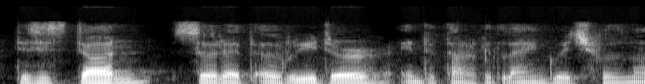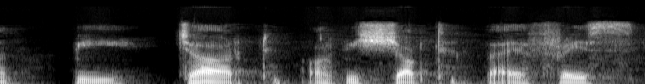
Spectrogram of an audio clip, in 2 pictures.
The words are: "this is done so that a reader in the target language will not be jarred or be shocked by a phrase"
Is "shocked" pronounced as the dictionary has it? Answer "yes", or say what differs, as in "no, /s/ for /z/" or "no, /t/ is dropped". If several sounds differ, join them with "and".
yes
